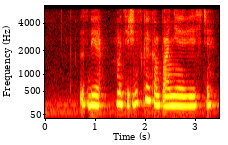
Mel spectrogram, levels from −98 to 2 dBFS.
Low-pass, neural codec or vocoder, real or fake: 5.4 kHz; none; real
